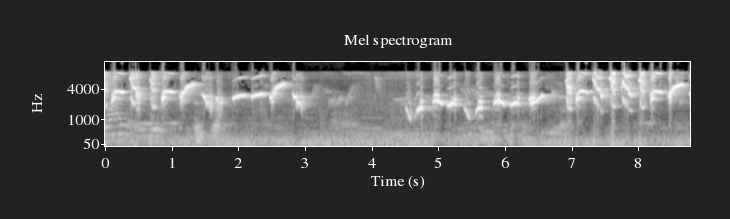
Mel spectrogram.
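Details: Oriental magpie-robin song meant to make caged birds answer: fast bursts of mixed whistles, rattling chips and slurred notes about four per second, broken by a short silence before resuming more densely.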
